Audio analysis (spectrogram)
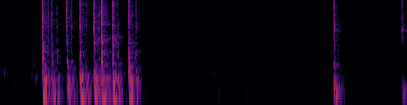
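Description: Bare fingertips of both hands type on the black plastic chiclet keys of a grey laptop, its solid body resting on a desk mat. A quick run of short, dull, low clicks is followed by a pause and two more isolated taps, each dying away almost instantly.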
